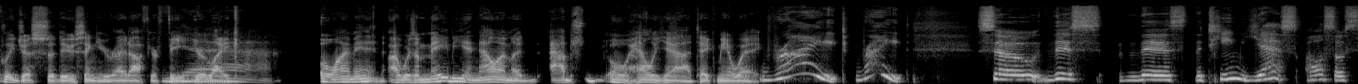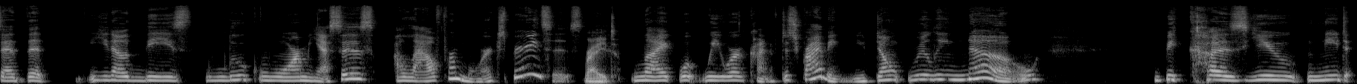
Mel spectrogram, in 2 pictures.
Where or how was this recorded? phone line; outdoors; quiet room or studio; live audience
quiet room or studio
